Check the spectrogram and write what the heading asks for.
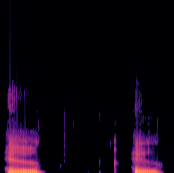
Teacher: The last one is really different from its writing. We can see we don't pronounce the V and we don't pronounce the D, and we make it a long sound, as in havde.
